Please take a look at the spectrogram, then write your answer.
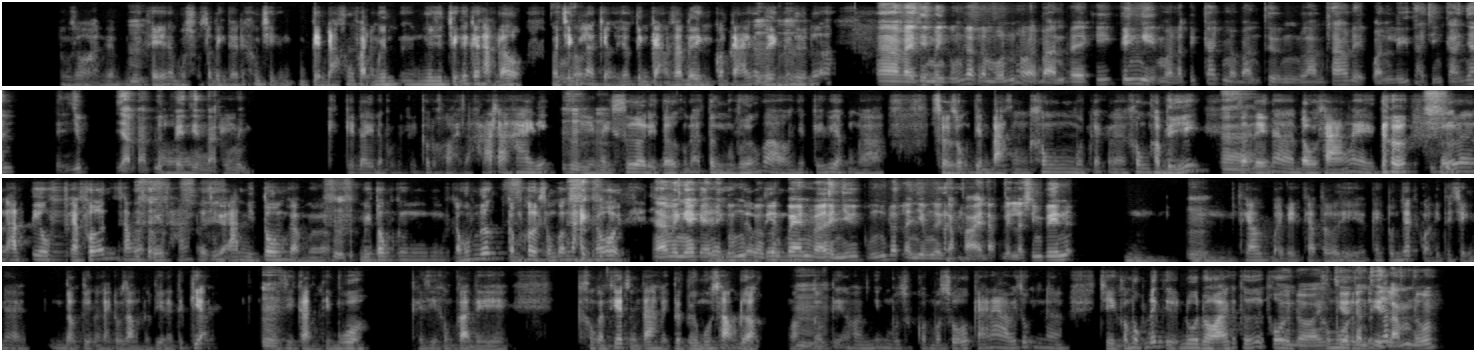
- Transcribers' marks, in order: other background noise; tapping; laugh; laugh; laugh; laughing while speaking: "sống qua ngày thôi"; laugh; chuckle
- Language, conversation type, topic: Vietnamese, unstructured, Tiền bạc có phải là nguyên nhân chính gây căng thẳng trong cuộc sống không?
